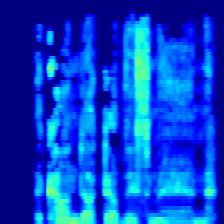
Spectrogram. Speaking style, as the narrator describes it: Cochran then exhaled and muttered with disgust

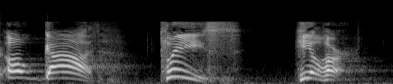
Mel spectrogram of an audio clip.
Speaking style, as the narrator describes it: Moses cried out to the Lord

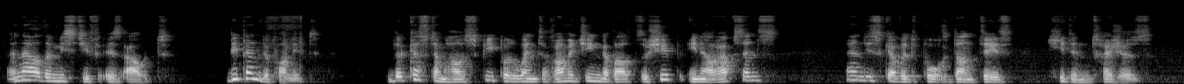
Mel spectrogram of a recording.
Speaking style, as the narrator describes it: exclaimed Danglars

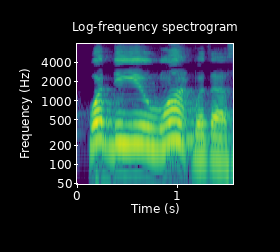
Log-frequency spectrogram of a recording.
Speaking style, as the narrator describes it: a man in their synagogue who was possessed by an evil spirit cried out

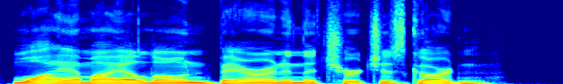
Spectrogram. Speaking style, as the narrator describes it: another saintly soul cried out

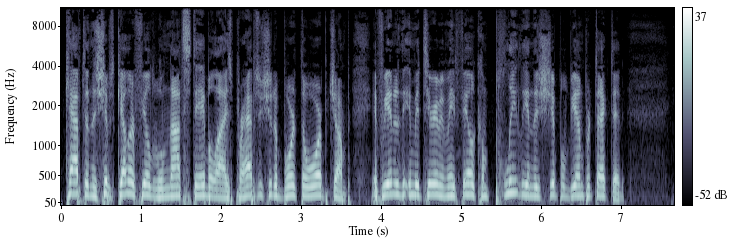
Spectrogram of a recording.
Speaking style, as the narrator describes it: From the forward consoles, Vought called out

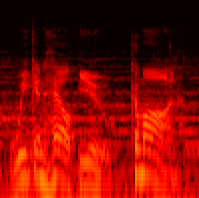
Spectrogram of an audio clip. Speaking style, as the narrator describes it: The man, a tall, thin African-American, called out

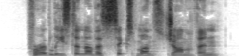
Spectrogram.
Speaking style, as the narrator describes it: Augustus spat

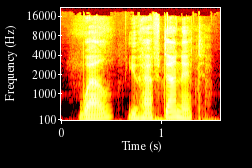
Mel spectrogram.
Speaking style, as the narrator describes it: stammered

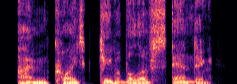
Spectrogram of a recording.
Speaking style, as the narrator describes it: he said stiffly

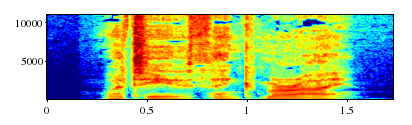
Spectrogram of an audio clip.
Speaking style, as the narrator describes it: She asked, wearily

